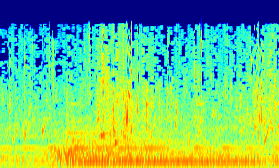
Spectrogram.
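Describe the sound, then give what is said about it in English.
A small boat moves across foggy open water on a lagoon: a steady low drone runs underneath continuous splashing and lapping against the hull, even throughout, with no voices. “But looking at the foggy water underneath our boat, out there on the lagoon, the threat seems real enough.”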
